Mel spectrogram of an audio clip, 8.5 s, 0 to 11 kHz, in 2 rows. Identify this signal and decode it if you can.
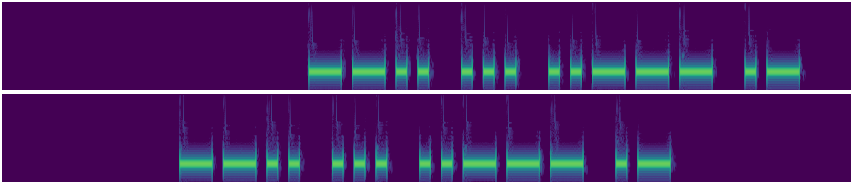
Morse code, heard as a keyed tone, about 22 wpm, 700 Hz. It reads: ZS2A ZS2A
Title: DXCC-100 Call Signs - 4 Characters - Repeated 2x - 22wpm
